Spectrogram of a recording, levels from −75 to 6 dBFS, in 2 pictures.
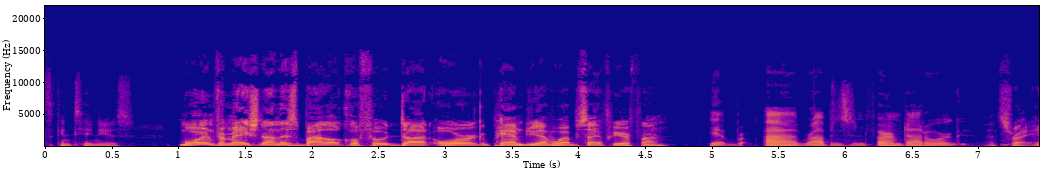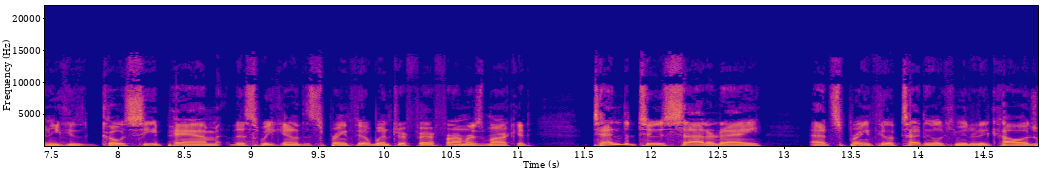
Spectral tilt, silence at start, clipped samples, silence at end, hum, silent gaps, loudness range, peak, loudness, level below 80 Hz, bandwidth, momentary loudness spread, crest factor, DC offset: -5 dB/octave; 0 s; under 0.1%; 0 s; none; none; 4 LU; 0 dBFS; -18 LUFS; -38 dBFS; 15 kHz; 11 LU; 18 dB; under 0.1%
